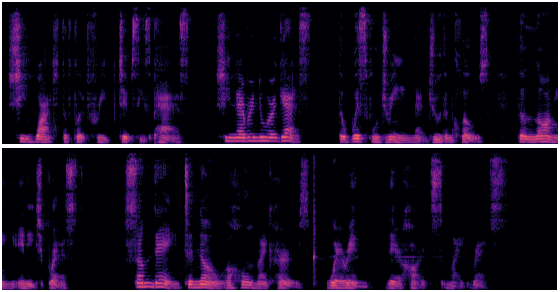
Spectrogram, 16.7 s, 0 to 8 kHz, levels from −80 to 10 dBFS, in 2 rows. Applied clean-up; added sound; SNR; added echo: neural mask model DeepFilterNet 3.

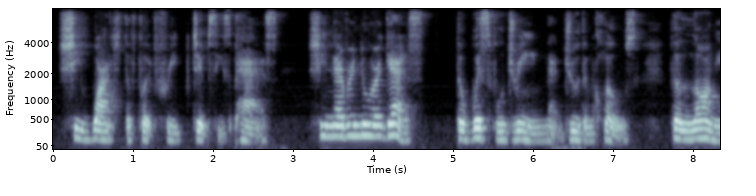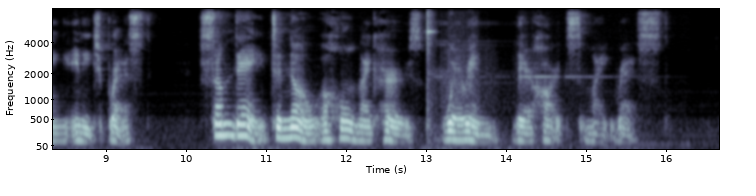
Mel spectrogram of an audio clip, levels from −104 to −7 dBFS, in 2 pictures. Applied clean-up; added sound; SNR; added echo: neural separator model SepFormer DNS4.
